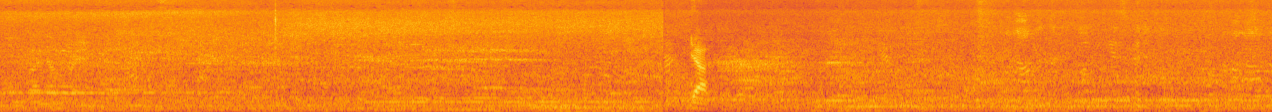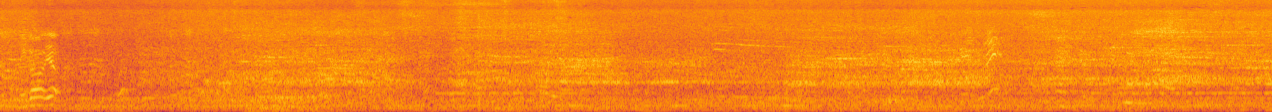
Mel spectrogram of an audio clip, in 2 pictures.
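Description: A crowd of people chatter in an echoing indoor space.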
